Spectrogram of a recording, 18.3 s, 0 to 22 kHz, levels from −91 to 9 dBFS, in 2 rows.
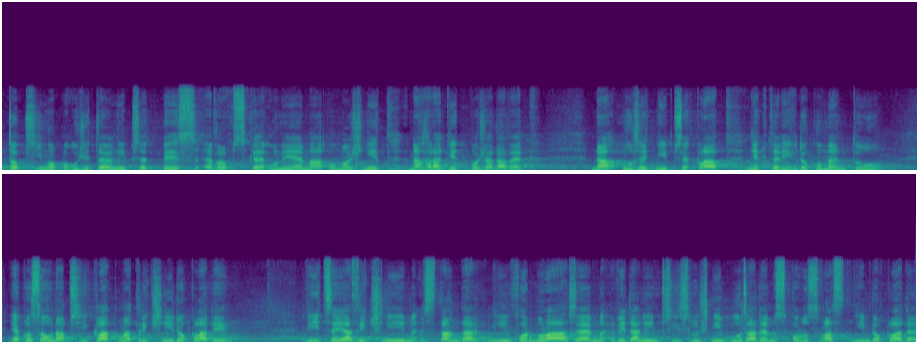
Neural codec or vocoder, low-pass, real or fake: codec, 44.1 kHz, 7.8 kbps, Pupu-Codec; 10.8 kHz; fake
